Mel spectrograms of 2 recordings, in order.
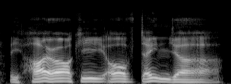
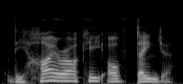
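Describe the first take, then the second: First: The phrase is said in a grand, dramatic voice. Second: The phrase is said in a plain, ordinary voice.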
